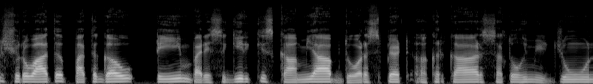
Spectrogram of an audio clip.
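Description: Nothing technically wrong turns up in this speech recording, so there's no fault to point to here.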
